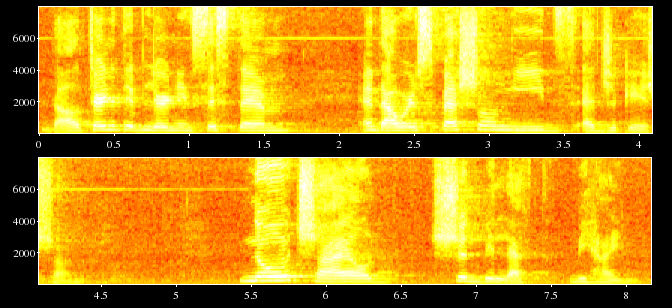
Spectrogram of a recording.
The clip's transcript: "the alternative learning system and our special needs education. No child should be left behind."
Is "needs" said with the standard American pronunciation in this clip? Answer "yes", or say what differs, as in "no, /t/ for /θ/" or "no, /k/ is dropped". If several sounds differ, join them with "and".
no, /s/ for /z/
